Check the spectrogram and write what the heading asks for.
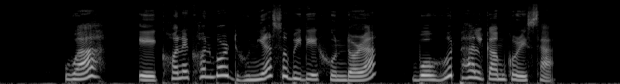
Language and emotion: Assamese, surprised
